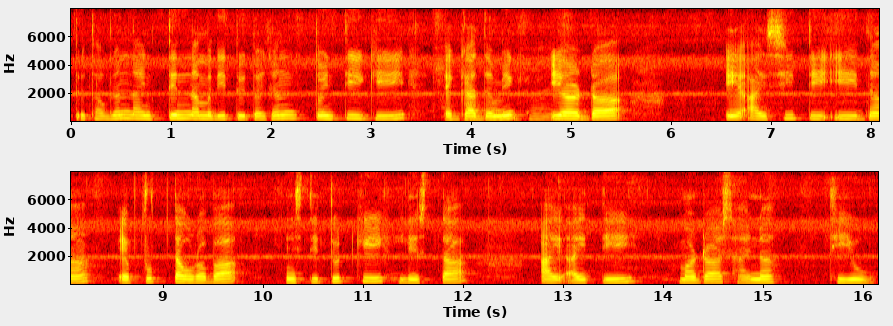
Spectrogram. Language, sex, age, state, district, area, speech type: Manipuri, female, 45-60, Manipur, Kangpokpi, urban, read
